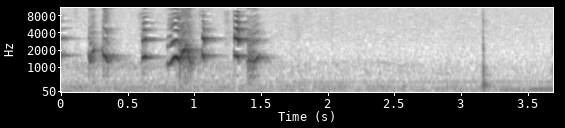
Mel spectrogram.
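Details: Seven-month-old male grey cockatiel, aviary raised, kept as a pet indoors, learning to talk: a burst of chattery warbled and squeaky syllables for about a second and a half, then quiet.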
